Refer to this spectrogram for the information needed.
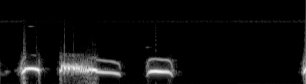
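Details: Spotted dove calling as a lure for wild birds: a rounded coo, a drawn-out hoarse coo with a falling tail, and a short clean closing note, one full phrase with silence after.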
